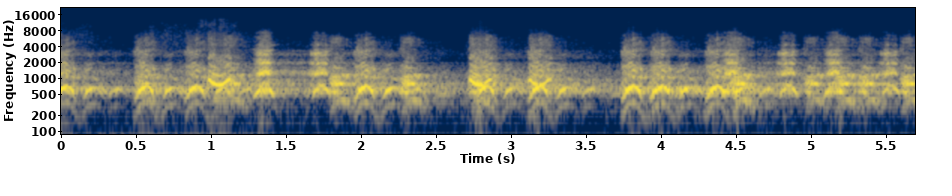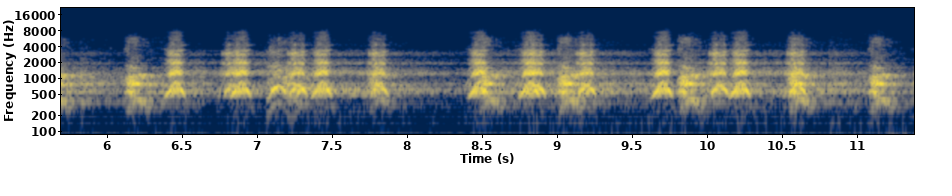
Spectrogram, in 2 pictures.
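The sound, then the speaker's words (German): Several dogs bark as they approach, a rapid, overlapping chorus of sharp yaps coming in quick bursts with brief gaps, fairly loud and steady throughout, with no one speaking. “Der Fuchs sah die Hunde immer näher kommen.”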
